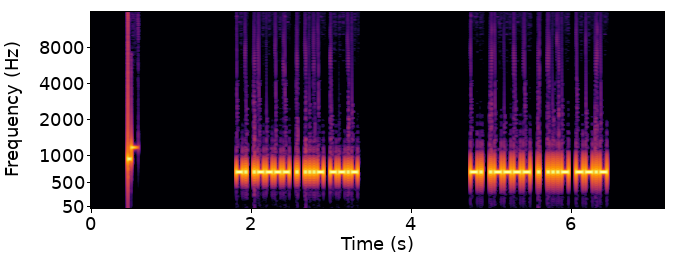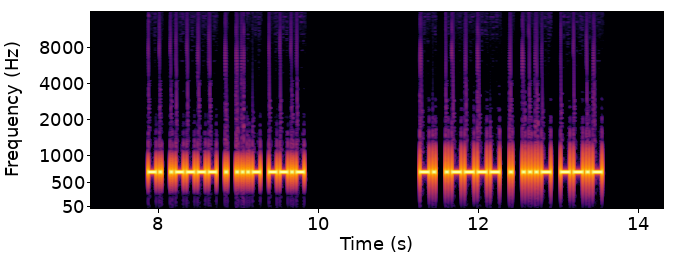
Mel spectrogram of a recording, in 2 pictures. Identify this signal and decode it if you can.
Morse code, heard as a keyed tone, about 38 wpm, 700 Hz. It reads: N1EVQ N1EVQ N1EVQ N1EVQ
